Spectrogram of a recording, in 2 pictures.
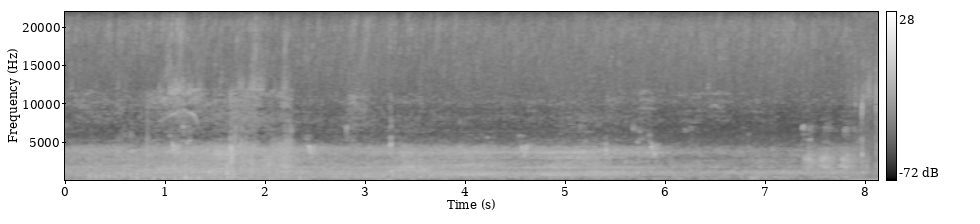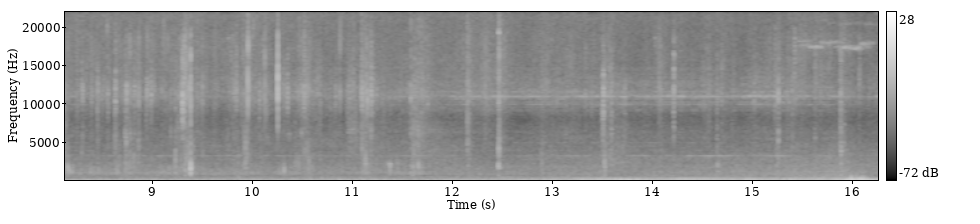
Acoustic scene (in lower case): residential area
